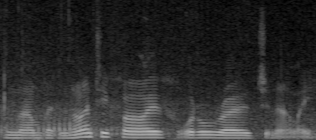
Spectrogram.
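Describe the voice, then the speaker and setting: Brief: Australian woman, unhurried, chatty, home-camcorder walkthrough of the house she grew up in. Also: deep voice, darkish tone, lo-fi sound, slight background noise. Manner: reminiscing, chatty narration while walking. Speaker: family member giving a home tour. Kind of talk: casual home-video walkthrough. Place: family house and backyard. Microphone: camcorder microphone.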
